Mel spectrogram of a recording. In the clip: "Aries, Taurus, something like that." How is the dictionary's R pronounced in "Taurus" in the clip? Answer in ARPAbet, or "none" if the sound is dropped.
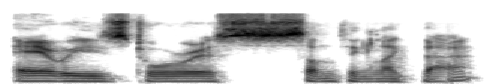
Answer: R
